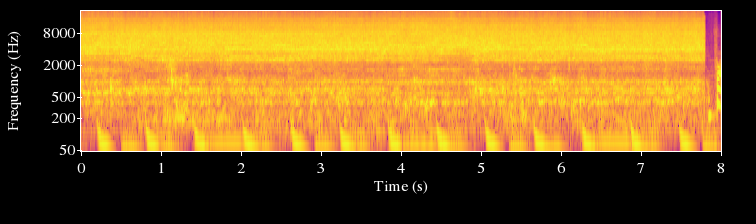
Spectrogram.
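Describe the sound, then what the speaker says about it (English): Warm tap water runs steadily into a sink while a face is rinsed, a close, continuous wash with irregular low splashes throughout, cutting off abruptly at the end. "rinse with warm water."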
